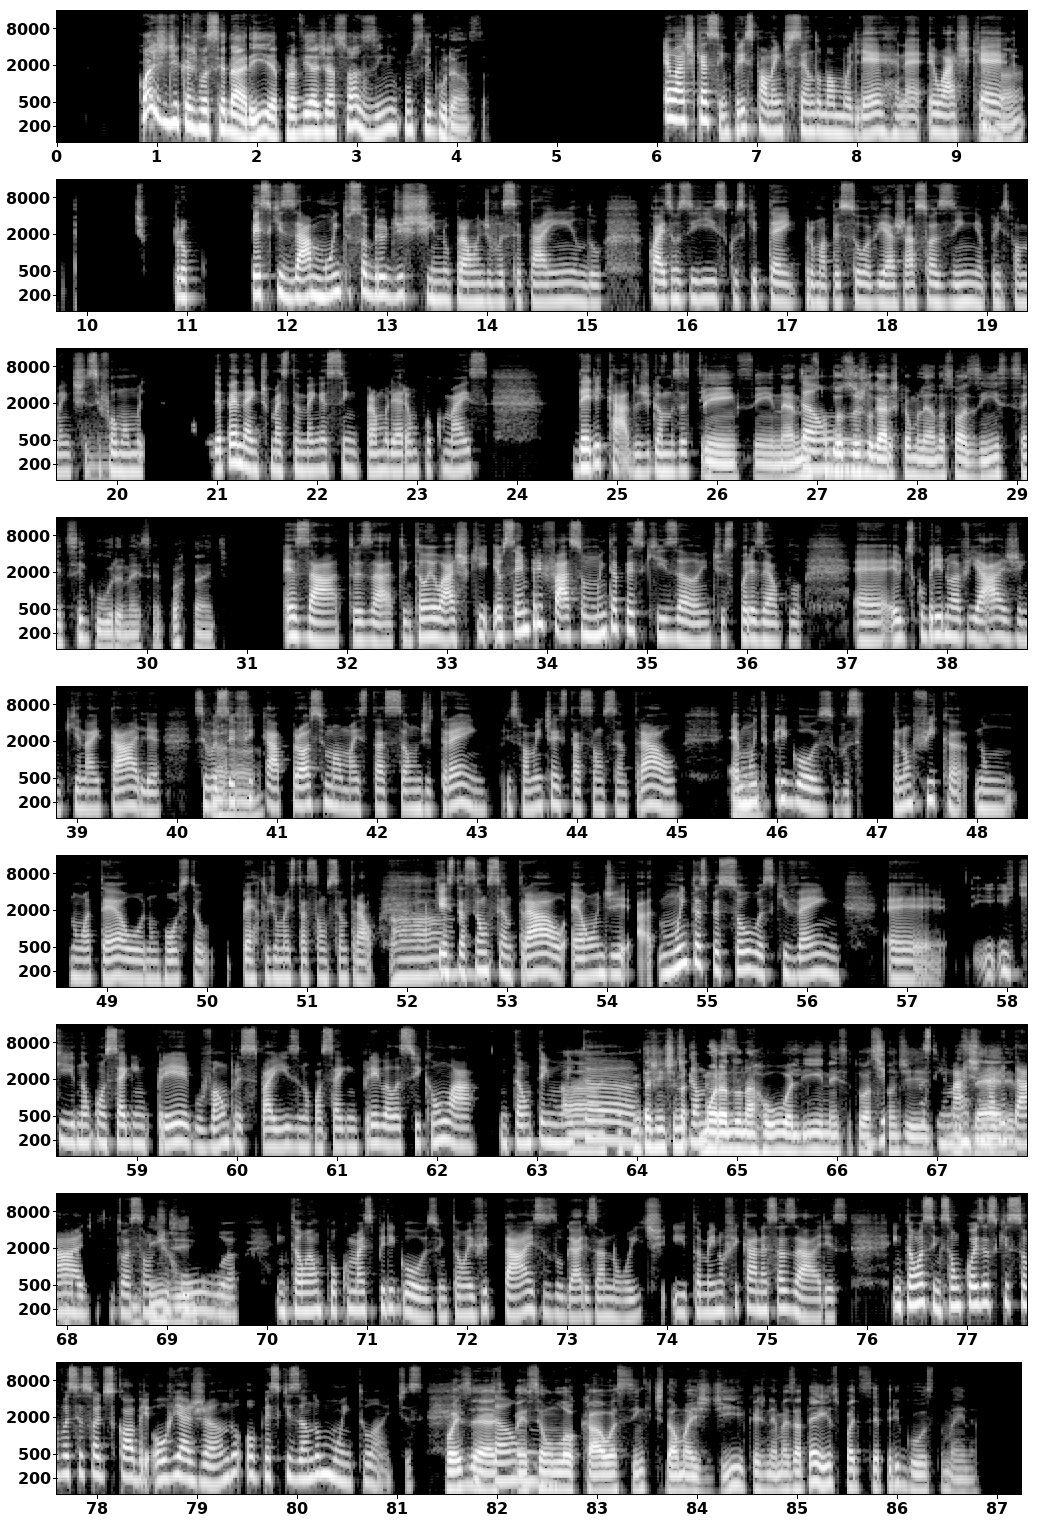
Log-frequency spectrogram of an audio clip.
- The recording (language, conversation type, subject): Portuguese, podcast, Quais dicas você daria para viajar sozinho com segurança?
- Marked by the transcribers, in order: other background noise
